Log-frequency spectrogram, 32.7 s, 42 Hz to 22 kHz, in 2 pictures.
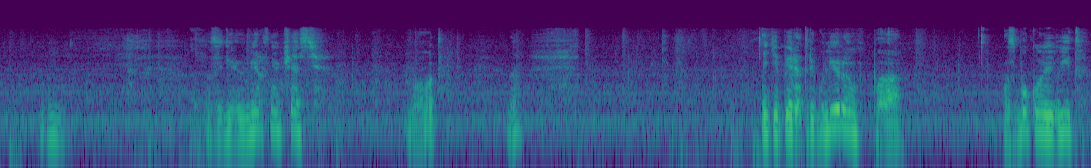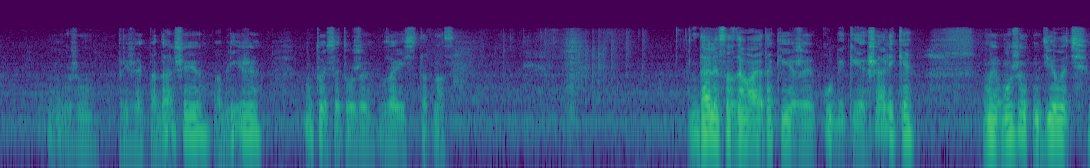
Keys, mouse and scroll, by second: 2.8 click, 4.7 g, 9.9 click, 10.4-13.4 middle drag, 27.5-30.5 drag, 31.3 g.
